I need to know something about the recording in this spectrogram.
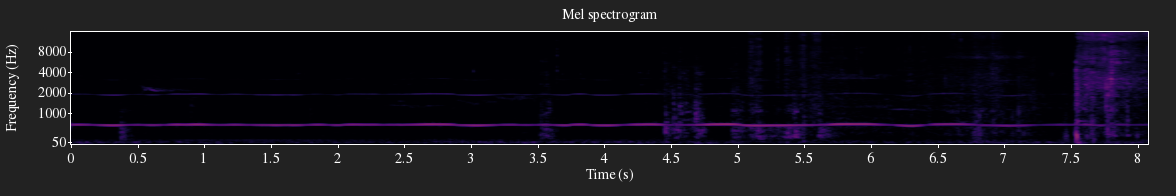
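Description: Minelab GPZ 7000 gold detector's threshold tone, a steady hum that wavers slightly a few times as the coil is swept over the dug hole; the wobbles could be ground noise rather than a target. Faint scuffs of the coil on the dirt, with a louder scrape near the end.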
